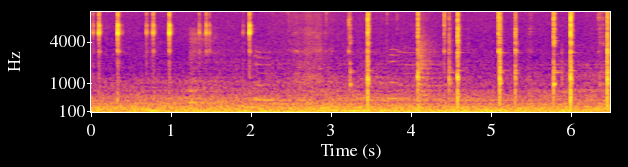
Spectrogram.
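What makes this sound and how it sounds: A small, empty, hollow clear glass jar is held in both hands while fingertips and nails tap on the glass. Short, bright clicks with a faint ring sound irregularly over a steady low hum.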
